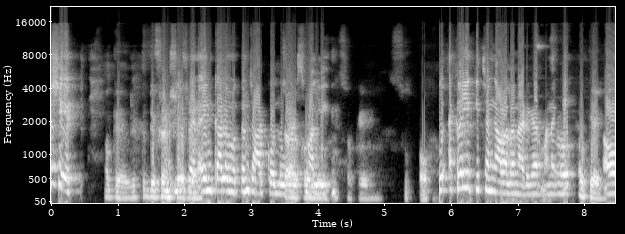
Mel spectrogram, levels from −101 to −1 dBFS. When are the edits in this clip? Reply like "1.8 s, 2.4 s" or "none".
5.8 s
